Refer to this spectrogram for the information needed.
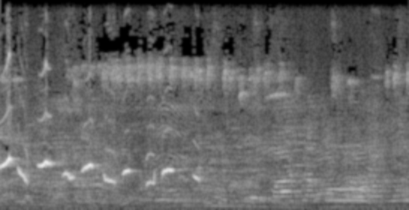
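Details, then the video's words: Green leafbird recorded at a practice contest at Lapangan Semparuk, its song meant to trigger other birds; about ten quick, clear whistled notes over two seconds, then background chatter of people. "Pancingan Suara Cucak Ijo"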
